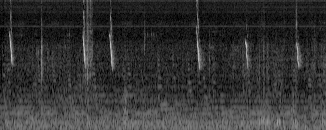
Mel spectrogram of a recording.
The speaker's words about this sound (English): Is it a bird? Is it a toy car? No, it's a cheetah, an apex predator.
